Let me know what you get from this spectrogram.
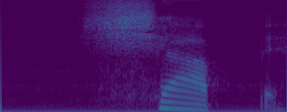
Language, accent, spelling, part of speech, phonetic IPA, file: Persian, Iran, شب, noun, [ʃæb̥], Fa-شب.ogg
- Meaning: 1. night 2. evening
